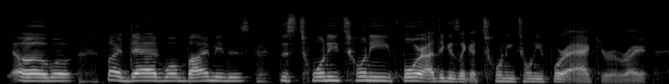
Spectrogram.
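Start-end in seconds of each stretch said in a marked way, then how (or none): 0.1-4.2 mock very loud, high, tearful crying. Retelling what she said while crying in the car: imitating someone crying. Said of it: "she's, like, crying".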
